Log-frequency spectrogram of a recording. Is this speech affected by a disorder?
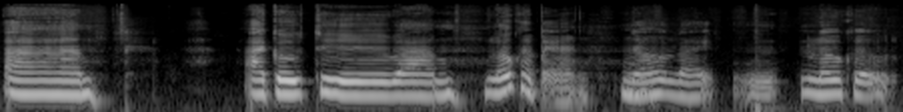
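Yes: profound deafness; learned to speak and lip-read in early oral pre-preschool program, encouraged to speak, mainstreamed.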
